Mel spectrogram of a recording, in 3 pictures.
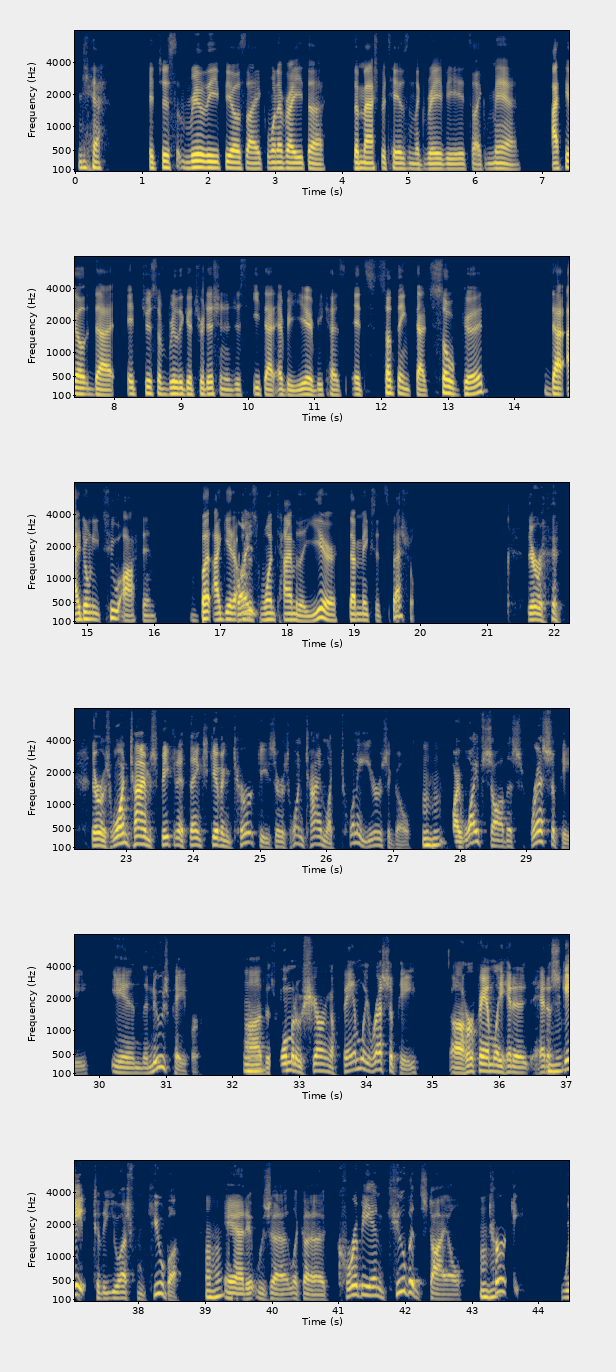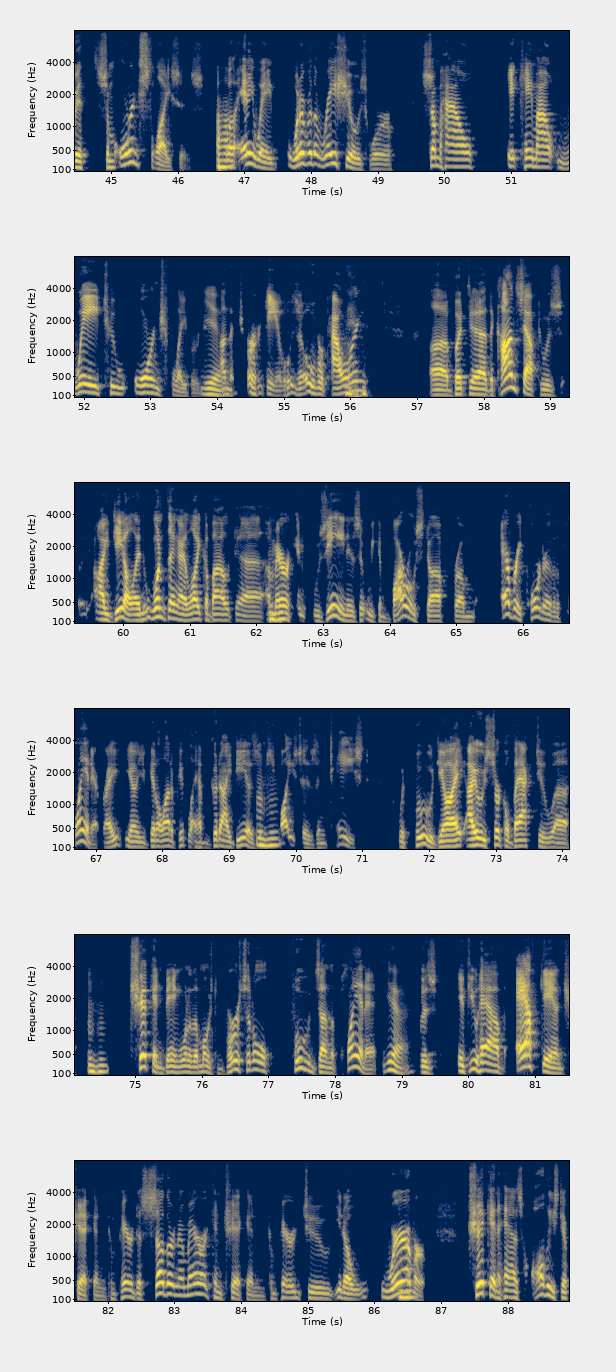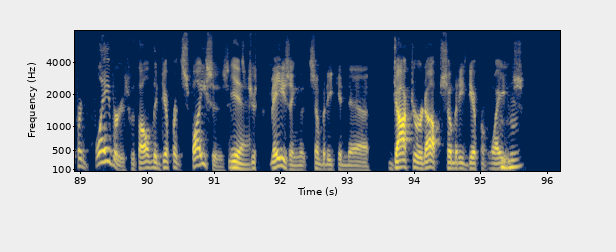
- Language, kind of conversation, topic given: English, unstructured, What cultural tradition do you look forward to each year?
- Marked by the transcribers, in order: laughing while speaking: "Yeah"; laugh; laughing while speaking: "turkey. It was"; chuckle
